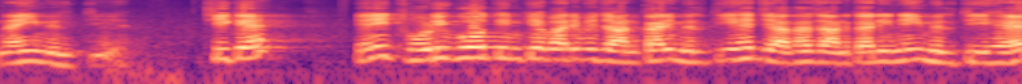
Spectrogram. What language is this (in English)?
Hindi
